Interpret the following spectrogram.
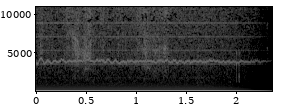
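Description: Steady electrical hum and hiss with a faint high-pitched whine, the background noise of the narration recording, with no distinct events; it begins to fade out near the end.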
